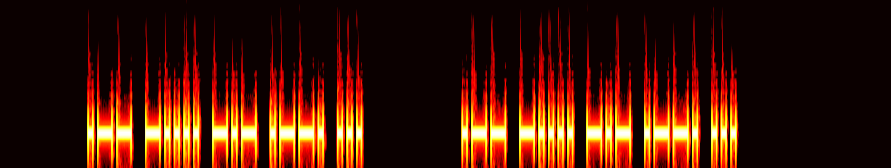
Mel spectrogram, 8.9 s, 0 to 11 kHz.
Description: Morse code, heard as a keyed tone, about 25 wpm, 700 Hz. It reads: W6KPS W6KPS
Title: USA Call Signs - 5 Characters - Repeated 2x - 25wpm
